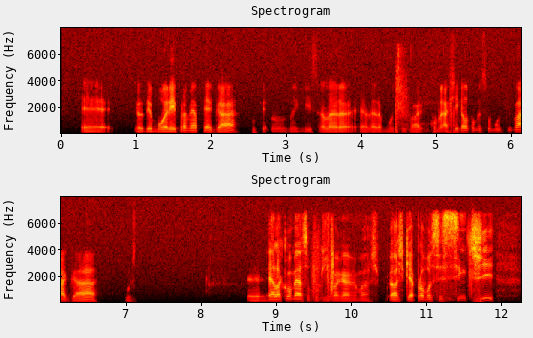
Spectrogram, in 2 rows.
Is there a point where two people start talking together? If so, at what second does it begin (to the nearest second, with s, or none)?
none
